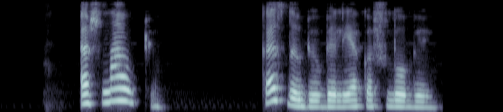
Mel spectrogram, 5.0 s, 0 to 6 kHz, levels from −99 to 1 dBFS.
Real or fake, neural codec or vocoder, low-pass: fake; codec, 16 kHz, 8 kbps, FunCodec, trained on LibriTTS, 25 frames a second; 5.4 kHz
